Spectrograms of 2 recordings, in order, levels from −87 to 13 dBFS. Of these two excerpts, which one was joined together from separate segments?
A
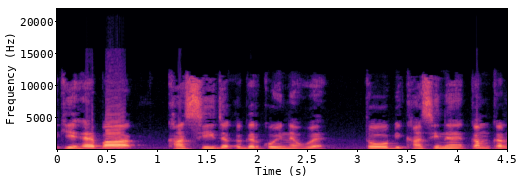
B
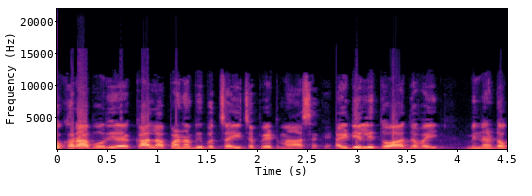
B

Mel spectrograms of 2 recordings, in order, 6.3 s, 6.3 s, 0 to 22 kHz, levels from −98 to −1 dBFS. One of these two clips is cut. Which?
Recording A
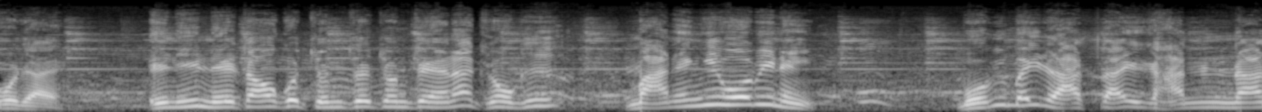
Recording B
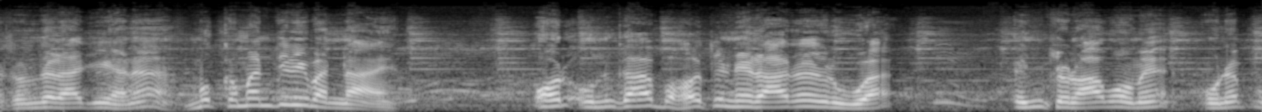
B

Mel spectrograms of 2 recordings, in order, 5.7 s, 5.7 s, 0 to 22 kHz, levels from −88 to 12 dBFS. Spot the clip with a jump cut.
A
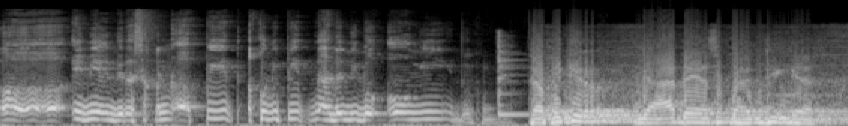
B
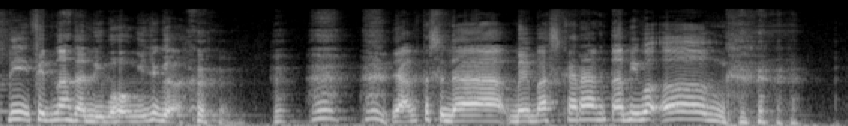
A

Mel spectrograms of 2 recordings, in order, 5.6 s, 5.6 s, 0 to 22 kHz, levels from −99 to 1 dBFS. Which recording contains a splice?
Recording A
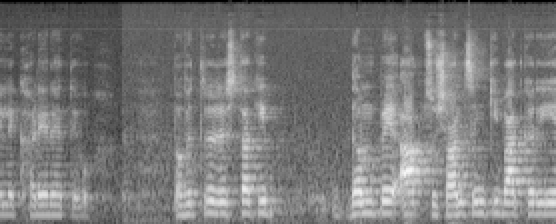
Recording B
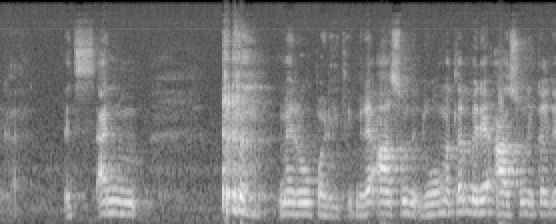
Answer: A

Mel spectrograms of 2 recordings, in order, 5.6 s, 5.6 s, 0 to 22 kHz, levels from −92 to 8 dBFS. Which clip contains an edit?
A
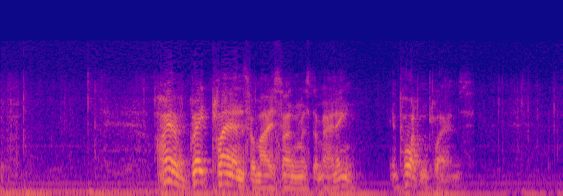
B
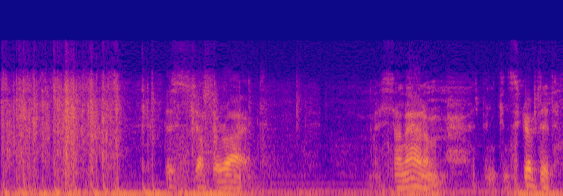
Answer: A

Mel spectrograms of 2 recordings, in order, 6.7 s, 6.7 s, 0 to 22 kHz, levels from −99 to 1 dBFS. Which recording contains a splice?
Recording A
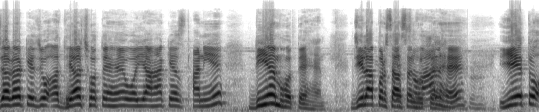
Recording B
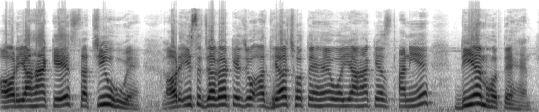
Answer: A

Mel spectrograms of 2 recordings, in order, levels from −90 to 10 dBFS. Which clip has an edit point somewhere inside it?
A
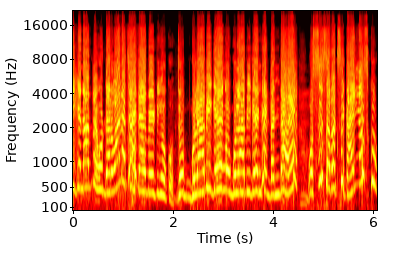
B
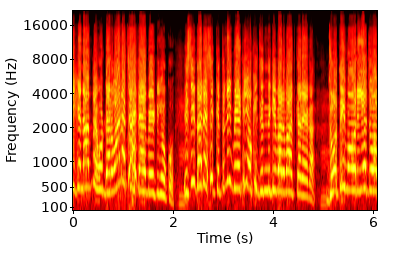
A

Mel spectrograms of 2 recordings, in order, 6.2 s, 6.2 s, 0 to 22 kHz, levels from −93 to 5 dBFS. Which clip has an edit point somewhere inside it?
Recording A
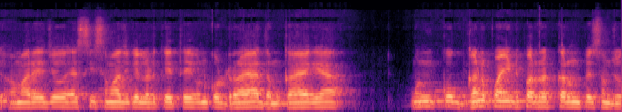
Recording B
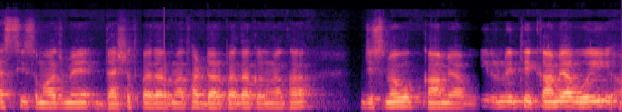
B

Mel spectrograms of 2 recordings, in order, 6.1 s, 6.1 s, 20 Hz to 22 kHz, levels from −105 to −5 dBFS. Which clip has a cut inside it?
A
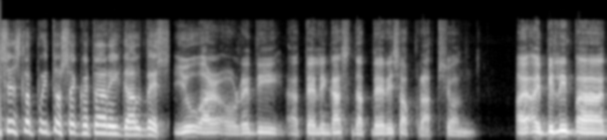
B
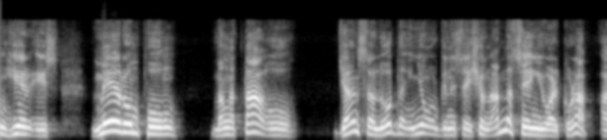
A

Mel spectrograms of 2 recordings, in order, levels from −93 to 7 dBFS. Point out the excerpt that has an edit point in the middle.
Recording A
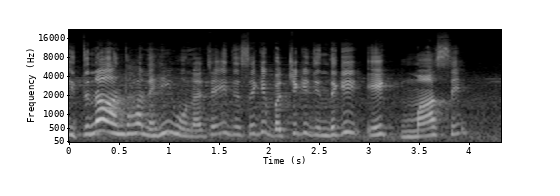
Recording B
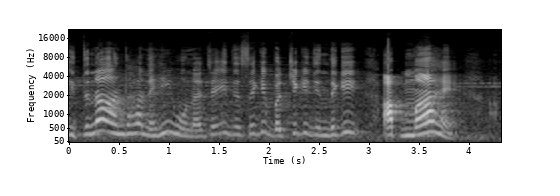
A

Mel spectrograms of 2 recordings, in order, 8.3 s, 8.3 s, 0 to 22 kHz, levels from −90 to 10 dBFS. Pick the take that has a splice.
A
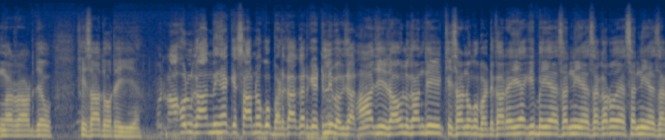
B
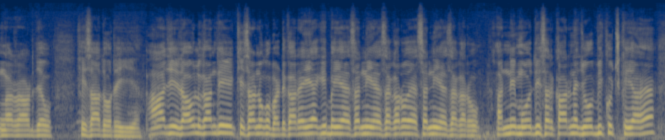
B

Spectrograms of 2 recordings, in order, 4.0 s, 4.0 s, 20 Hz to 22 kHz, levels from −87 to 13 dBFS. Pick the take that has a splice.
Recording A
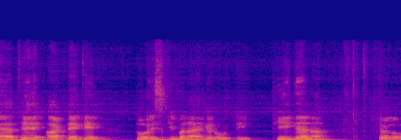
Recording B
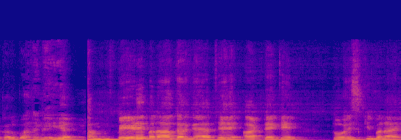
B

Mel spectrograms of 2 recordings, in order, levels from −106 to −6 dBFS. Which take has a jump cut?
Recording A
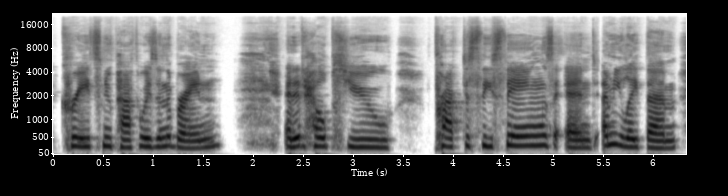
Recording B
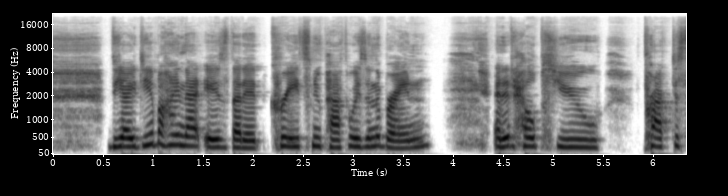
A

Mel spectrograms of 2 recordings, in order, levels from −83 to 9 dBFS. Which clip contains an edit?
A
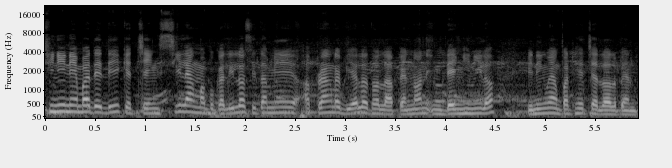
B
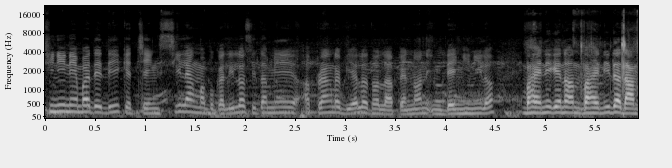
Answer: B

